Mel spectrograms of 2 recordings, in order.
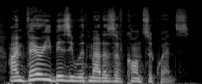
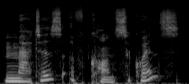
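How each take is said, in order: First: Busy snap. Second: Slow stunned repeat; thunderstruck. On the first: Pilot snaps he is busy. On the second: Little prince stunned by the pilot's answer, slow disbelieving echo. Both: Acted.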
